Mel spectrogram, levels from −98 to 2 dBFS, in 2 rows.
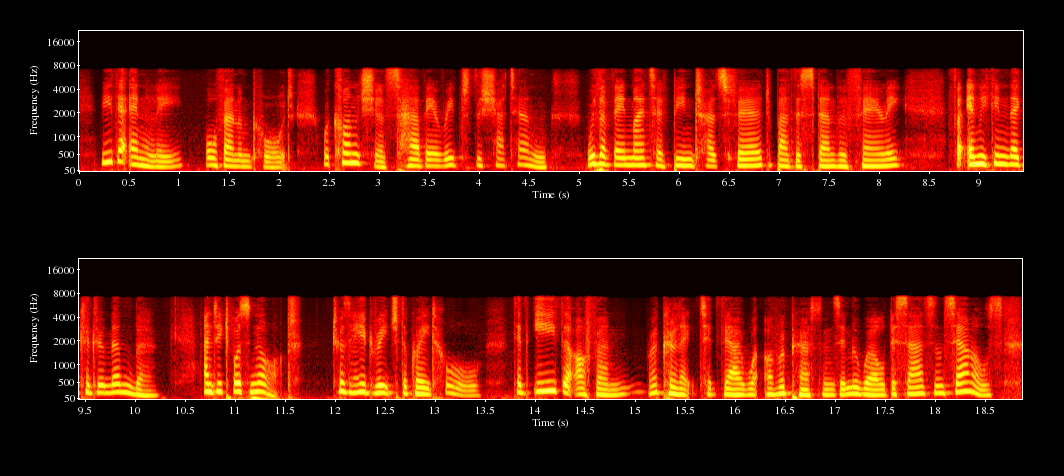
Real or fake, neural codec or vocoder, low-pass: fake; codec, 16 kHz, 0.5 kbps, X-Codec, HuBERT features, trained on balanced general audio; 7.2 kHz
